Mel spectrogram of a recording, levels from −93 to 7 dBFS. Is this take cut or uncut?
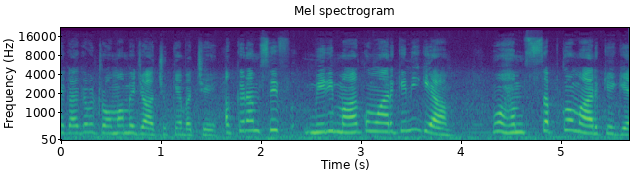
uncut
